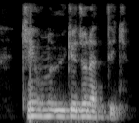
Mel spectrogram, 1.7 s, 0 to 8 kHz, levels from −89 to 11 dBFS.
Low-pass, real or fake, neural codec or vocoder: 7.2 kHz; real; none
